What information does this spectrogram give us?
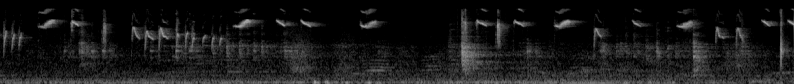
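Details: Kept tame flowerpecker singing actively, a long sequence of very high, sharp downslurred chirps at a lively pace, with short stuttered runs and a low hum beneath.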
